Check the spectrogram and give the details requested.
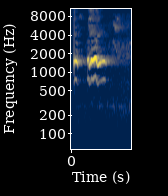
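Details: Pied currawongs trill with excitement around a powerful owl perched quietly with prey remains in its claws, at Manly Dam National Park near Sydney, Australia. A loud, ringing, steady-pitched call follows a short clipped note, then fades.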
